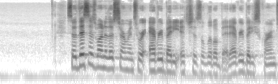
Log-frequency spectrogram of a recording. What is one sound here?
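A middle-aged woman speaks calmly through a microphone in an echoing hall.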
